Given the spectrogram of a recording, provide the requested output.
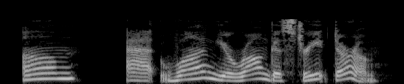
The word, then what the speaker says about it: Durham: how do you spell Durham d u r h a m of course I should know that but it's just one of those names that sounds quite different from the way you spell it it is confusing I've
